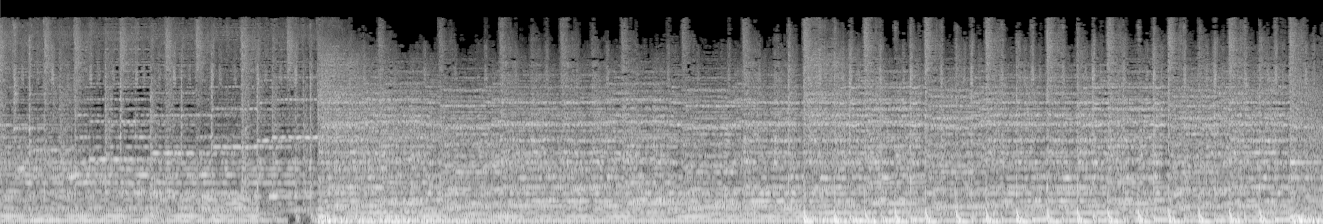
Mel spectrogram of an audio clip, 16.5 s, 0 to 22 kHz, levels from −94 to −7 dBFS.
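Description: No technical faults can be heard anywhere in the recording; the signal stays steady and intact throughout.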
